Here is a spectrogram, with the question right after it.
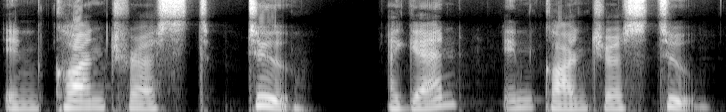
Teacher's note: Pronunciation wise we start with in we're familiar with that and then contrast where con is the stress syllable and then two.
